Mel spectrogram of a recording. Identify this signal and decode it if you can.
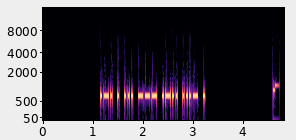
Morse code, heard as a keyed tone, about 36 wpm, 700 Hz. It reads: RESOLVE
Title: Seven Letter Words - 35wpm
